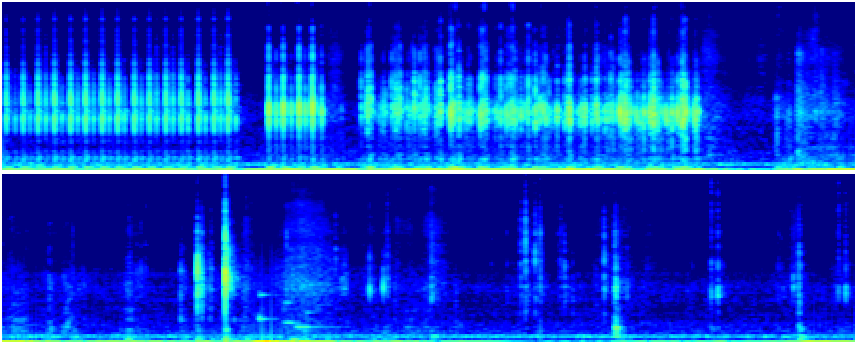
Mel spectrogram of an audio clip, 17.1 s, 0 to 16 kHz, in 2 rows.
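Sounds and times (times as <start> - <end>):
typing on mechanical keyboard: 0.0 - 7.0, 13.6 - 14.8, 16.4 - 17.0.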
